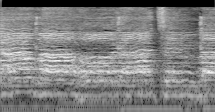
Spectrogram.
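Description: A choir of young men and women singing a gospel song together.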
